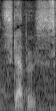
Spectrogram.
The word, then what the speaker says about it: Scappoose: And for those of you who don't know him, you're from Scappoose, Oregon. Did I say that right? – Scappoose.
